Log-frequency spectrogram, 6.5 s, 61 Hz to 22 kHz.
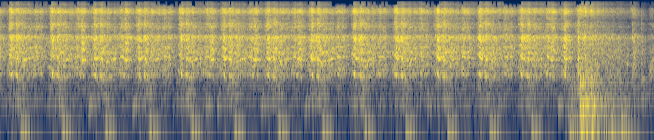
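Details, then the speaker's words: Yamaha Blaster ATV with a swapped YFZ 450 engine, bought unheard, stock pipe: catches and chuffs unevenly about two beats a second, never settling, then dies; fuel starvation, no gas coming from the tank until switched to reserve. "I just don't think it's got enough gas in it. Yep, there's no gas coming out of the tank."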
